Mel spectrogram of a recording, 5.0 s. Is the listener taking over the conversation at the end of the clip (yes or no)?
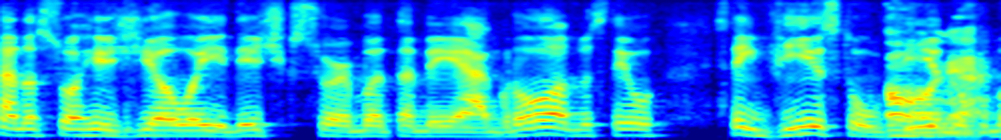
yes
